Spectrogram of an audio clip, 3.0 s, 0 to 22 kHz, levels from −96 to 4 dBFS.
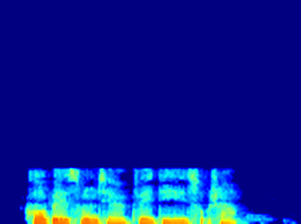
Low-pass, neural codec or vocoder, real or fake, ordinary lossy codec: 5.4 kHz; vocoder, 44.1 kHz, 128 mel bands every 256 samples, BigVGAN v2; fake; MP3, 48 kbps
